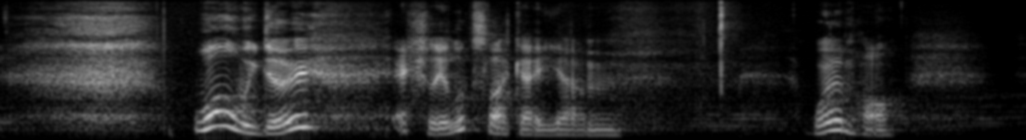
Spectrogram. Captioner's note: deep Breath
